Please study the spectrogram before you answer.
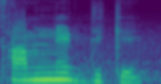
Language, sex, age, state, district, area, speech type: Bengali, male, 30-45, West Bengal, Paschim Bardhaman, urban, read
